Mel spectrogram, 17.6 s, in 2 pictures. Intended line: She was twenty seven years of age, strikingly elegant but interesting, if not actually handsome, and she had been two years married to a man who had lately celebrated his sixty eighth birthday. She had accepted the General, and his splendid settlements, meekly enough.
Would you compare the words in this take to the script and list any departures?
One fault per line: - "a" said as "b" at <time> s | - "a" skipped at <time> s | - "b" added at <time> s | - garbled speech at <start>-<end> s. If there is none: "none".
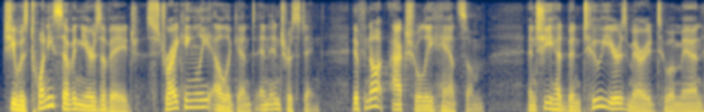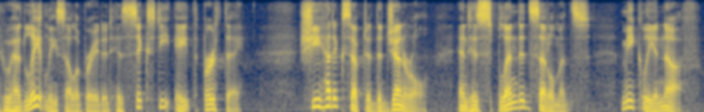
- "but" said as "and" at 3.2 s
